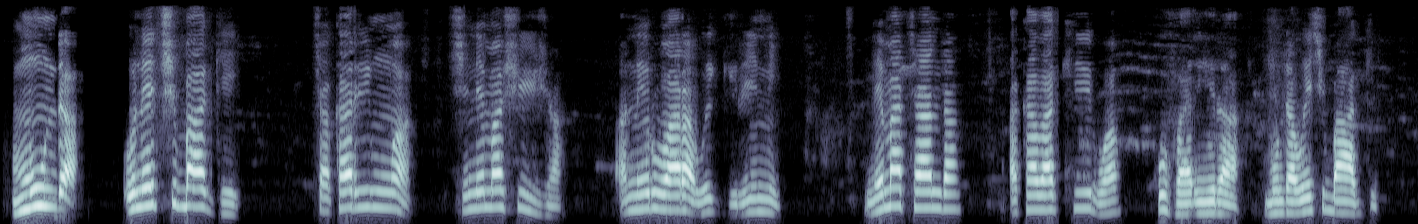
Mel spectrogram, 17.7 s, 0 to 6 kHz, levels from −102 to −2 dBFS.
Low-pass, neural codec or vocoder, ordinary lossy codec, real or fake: 5.4 kHz; none; AAC, 32 kbps; real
